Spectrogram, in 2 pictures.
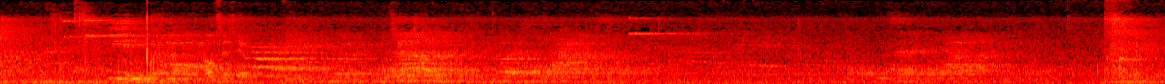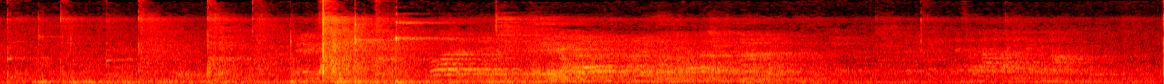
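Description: Young men talk and call out across the hall.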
